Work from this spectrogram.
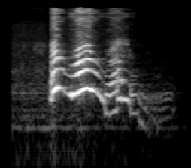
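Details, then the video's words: Chihuahua, a talking female pet dog, making a drawn-out, wavering howl-like vocalization that rises and falls over about a second, shaped like spoken words, in a quiet indoor room. "Talking Chihuahua says "I Love You""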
